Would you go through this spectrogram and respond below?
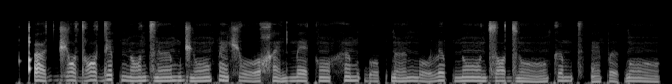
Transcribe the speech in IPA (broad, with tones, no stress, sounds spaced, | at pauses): qʼ œ˧˩˧ d d͡ʒ ɔ˧˩ d ɔ˥˨ d ɛ˥˨ p n ɔ̃˨˦ d͡z ə̃ː˨˦ m d͡ʒ õː˨˦ p ɛ̃˨˦ ʃ oː˧˩˧ χ ɛ̃˧˩˧ d m ɛ˧˩ k õ˧˩ h ə̃˦ m ɠ o˨˦ p ɠ ə̃ː˨˦ ŋ o˧˩˧ l ə˥˨ p n õː˦ d͡z ɔ˦ d͡z õː˧˩˧ k ə˦ m t͡sʼ ɛ̃˨˦ p ə˧˩˧ ɠ õ˥˨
